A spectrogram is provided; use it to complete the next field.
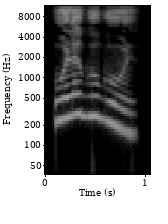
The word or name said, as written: ಒಳಗುಗೊಳ್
